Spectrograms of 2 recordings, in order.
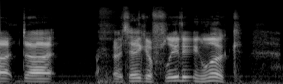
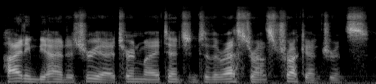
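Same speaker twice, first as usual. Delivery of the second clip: ordinary talk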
